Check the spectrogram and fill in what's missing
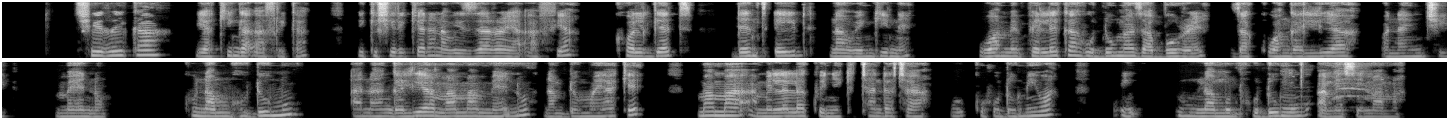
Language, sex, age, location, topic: Swahili, female, 25-35, Kisumu, health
